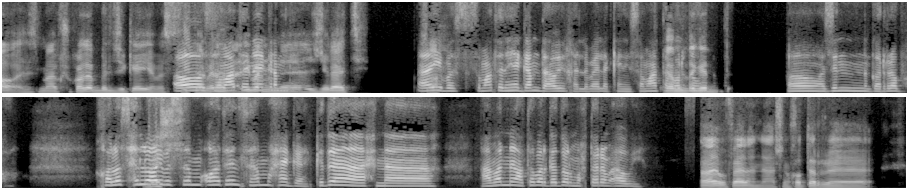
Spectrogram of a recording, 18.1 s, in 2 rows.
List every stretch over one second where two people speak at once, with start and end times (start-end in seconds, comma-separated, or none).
1.7-3.1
